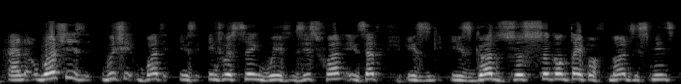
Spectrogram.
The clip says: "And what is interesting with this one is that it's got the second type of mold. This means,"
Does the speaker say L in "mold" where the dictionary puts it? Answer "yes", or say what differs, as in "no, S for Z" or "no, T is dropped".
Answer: no, L is dropped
